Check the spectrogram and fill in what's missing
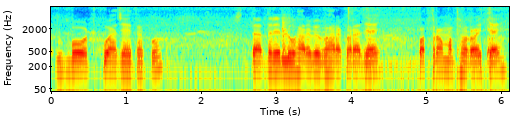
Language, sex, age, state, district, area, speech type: Odia, male, 18-30, Odisha, Kendrapara, urban, spontaneous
